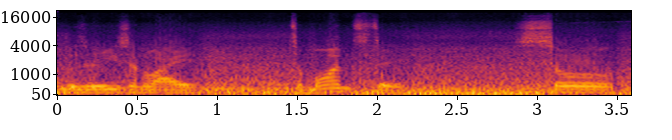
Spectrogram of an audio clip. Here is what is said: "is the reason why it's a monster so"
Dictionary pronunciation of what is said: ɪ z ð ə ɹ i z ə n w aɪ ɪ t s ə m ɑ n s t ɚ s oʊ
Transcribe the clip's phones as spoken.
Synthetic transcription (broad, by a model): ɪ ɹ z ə ɹ i z ə n w aɪ ɪ t s ə m ɑ n s t ɚ s oʊ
